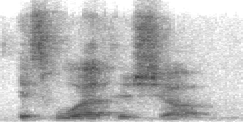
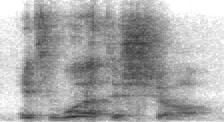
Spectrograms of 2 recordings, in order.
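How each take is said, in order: First: Said in the usual way. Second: Punchy louder take on worth. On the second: Shown as a demonstration. Vlogger repeats his line, louder the first time. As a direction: lean into it louder, a touch higher.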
